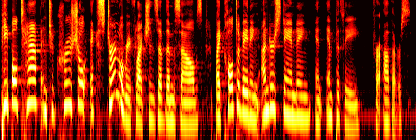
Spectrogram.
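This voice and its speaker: A woman giving a sermon in a church, earnest and measured, with a touch of self-deprecating humor. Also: mid-range voice, lively intonation, darkish tone. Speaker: lay preacher. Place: church sanctuary.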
